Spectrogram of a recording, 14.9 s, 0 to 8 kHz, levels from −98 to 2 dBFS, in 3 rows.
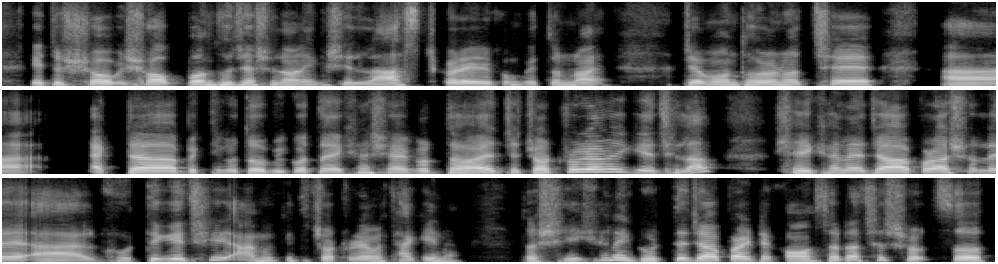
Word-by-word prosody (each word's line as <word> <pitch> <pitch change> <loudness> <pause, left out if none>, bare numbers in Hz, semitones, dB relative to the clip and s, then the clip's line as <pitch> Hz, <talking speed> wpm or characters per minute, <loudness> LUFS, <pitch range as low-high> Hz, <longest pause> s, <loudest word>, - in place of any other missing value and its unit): কিন্তু 165 +2 -1
সব 155 0 +5 0.2
সব 160 -1 +4
বন্ধু 170 0 +4
যে, 175 - 0
আসলে 170 -1 -4
অনেক 160 0 -5
বেশি 160 +1 -6
লাস্ট 145 +2 +1
করে 170 -2 +3
এরকম 150 +1 -2
কিন্তু 155 0 -5
নয়। 135 -4 0 0.4
যেমন 155 +1 +2
ধরুন 165 0 +2
হচ্ছে 155 +2 -5 0.6
আ - - +4 0.7
একটা 160 +4 +3 0.2
ব্যক্তিগত 145 +2 -6
অভিজ্ঞতা 165 +5 -3
এখানে 175 +2 -4
শেয়ার 170 -1 +1
করতে 175 +2 -1
হয়, 165 - +6
যে, 155 - -4
চট্টগ্রামে 240 +8 +4
গিয়েছিলাম। 160 -3 -1 0.4
সেইখানে 190 +4 0
যাওয়ার 170 0 +7
পর 185 - +4
আসলে 185 +1 -4 0.2
আ - - 0 0.3
ঘুরতে 140 +5 -6
গিয়েছি। 175 +6 -1 0.2
আমি 135 +3 -3
কিন্তু 170 0 -13
চট্টগ্রামে 145 +1 -2
থাকি 145 0 -4
না। - - -14 0.3
তো - - -3
সেইখানে 195 +7 -3
ঘুরতে 170 +3 0
যাওয়ার 185 -1 +5
পর 190 - +6
একটা 175 0 -6
কনসার্ট 145 +3 +1
আছে। 225 - -7
সোট 175 - -2
সো 165 - +5
165 Hz, 195 wpm, -24 LUFS, 150-175 Hz, 0.7 s, যাওয়ার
